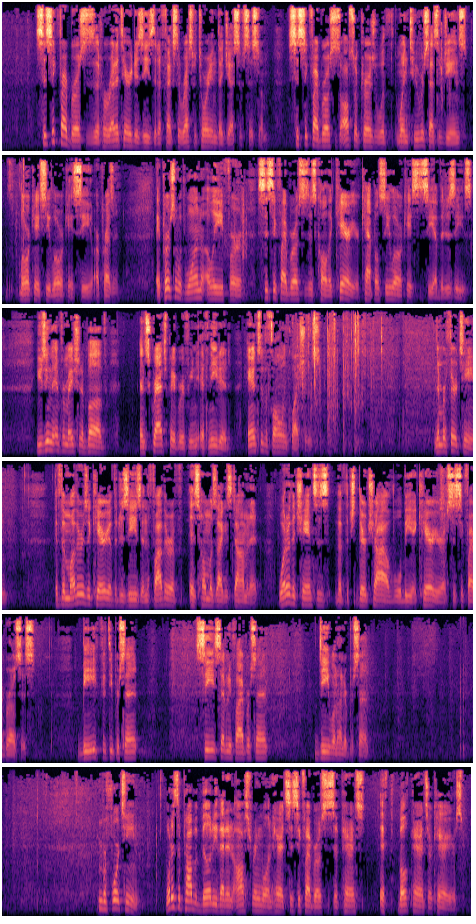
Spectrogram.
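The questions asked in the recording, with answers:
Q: If the mother is a carrier of the disease and the father is homozygous dominant, what are the chances that their child will be a carrier of cystic fibrosis?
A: B: 50%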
